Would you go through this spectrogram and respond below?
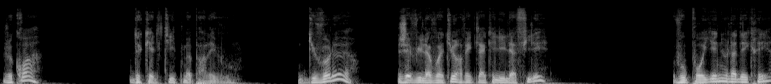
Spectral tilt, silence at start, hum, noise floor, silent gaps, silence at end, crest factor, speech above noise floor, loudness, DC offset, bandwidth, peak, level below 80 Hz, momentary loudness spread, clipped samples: -7 dB/octave; 0.05 s; none; under -90 dBFS; none; 0 s; 16 dB; over 70 dB; -21 LUFS; under 0.1%; 15 kHz; -6 dBFS; -36 dBFS; 14 LU; under 0.1%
